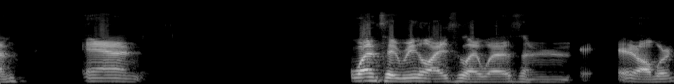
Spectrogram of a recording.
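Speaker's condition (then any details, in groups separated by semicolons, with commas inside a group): Cerebral palsy; strong startle, limited ability to freeze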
